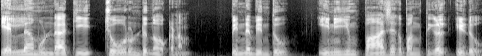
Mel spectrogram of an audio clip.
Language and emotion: Malayalam, neutral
